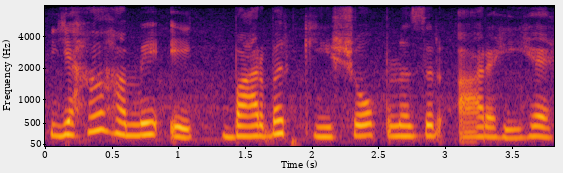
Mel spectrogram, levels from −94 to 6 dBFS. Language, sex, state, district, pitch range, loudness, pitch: Hindi, female, Himachal Pradesh, Shimla, 205-250 Hz, -16 LUFS, 220 Hz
